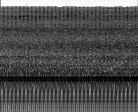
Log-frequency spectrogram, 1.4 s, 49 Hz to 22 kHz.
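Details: New 2013 Murray push mower after removing a hard rubber piece from the intake valve that had caused lost compression: steady even buzz with regular firing and no misses; running great.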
